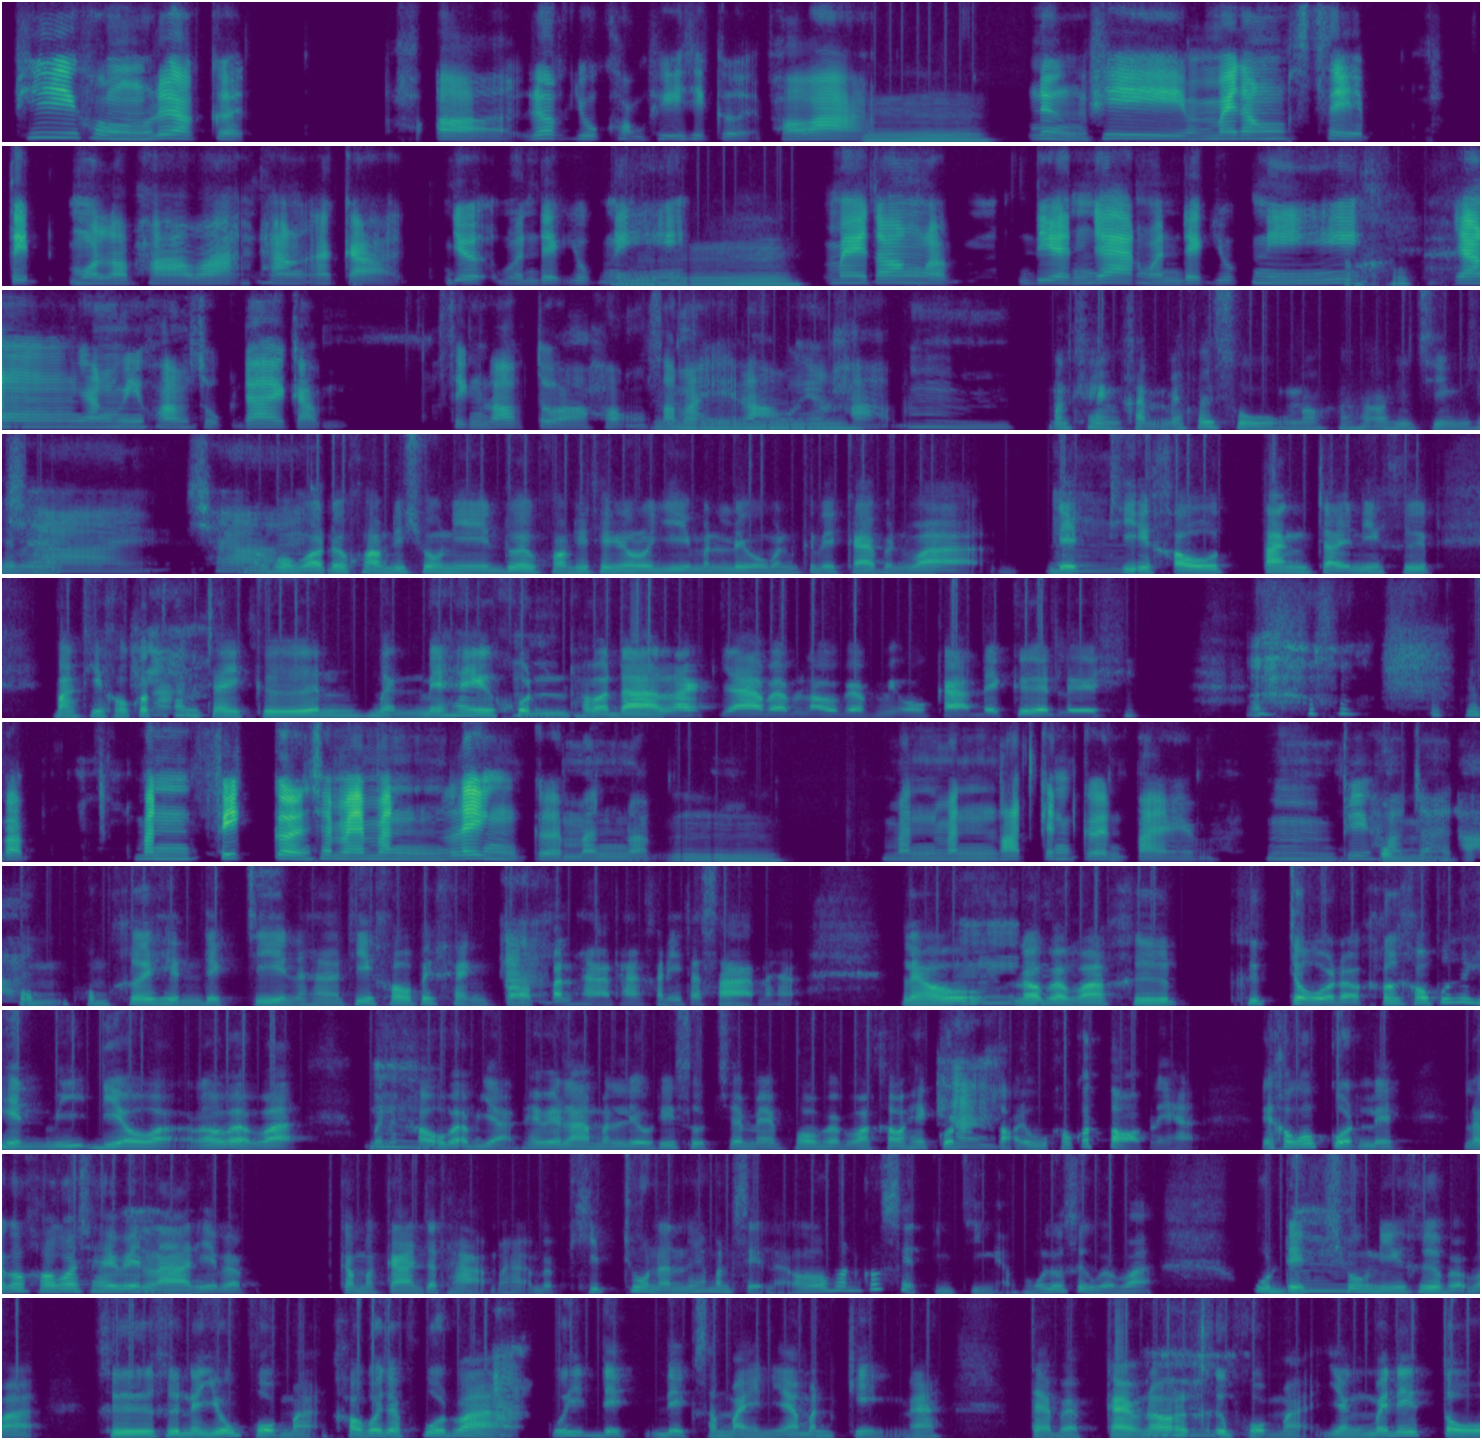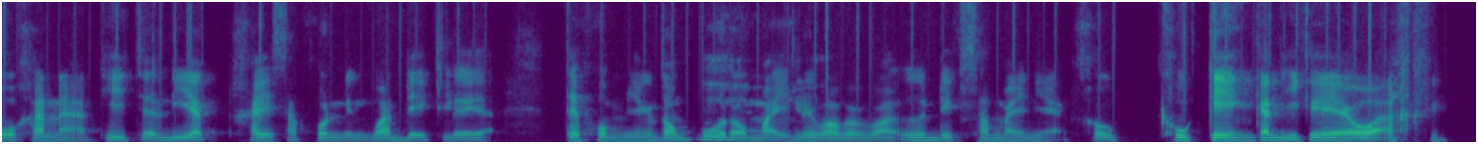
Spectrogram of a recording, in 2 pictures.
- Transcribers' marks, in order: tapping; distorted speech; laughing while speaking: "อ๋อ"; other background noise; stressed: "เกิน"; chuckle; tsk; unintelligible speech; mechanical hum; chuckle
- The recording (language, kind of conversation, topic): Thai, unstructured, เคยมีเพลงไหนที่ทำให้คุณนึกถึงวัยเด็กบ้างไหม?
